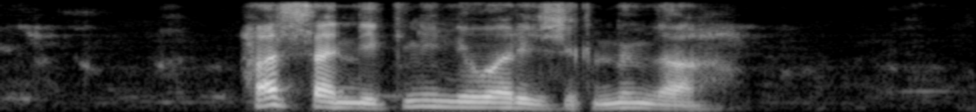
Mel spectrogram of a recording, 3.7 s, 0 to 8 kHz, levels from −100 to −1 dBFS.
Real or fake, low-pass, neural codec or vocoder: fake; 7.2 kHz; codec, 24 kHz, 6 kbps, HILCodec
